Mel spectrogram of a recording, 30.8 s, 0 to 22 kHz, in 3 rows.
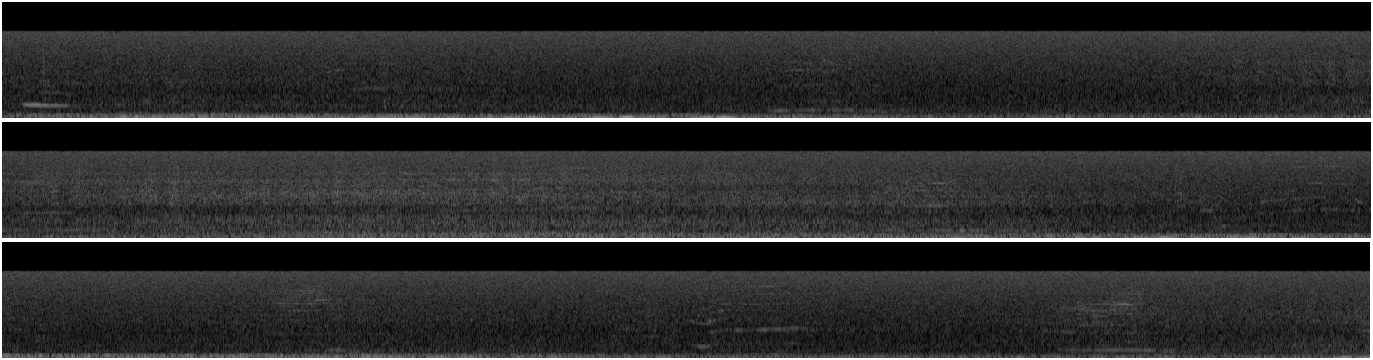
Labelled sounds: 2.6	2.9	humpback whale, 0.93 to 1.1 kHz
14.4	14.7	humpback whale, 1.0 to 1.1 kHz
22.7	22.9	humpback whale, 3.8 to 3.9 kHz
25.7	26.6	humpback whale, 0.93 to 1.4 kHz
28.5	29.0	humpback whale, 1.9 to 2.5 kHz

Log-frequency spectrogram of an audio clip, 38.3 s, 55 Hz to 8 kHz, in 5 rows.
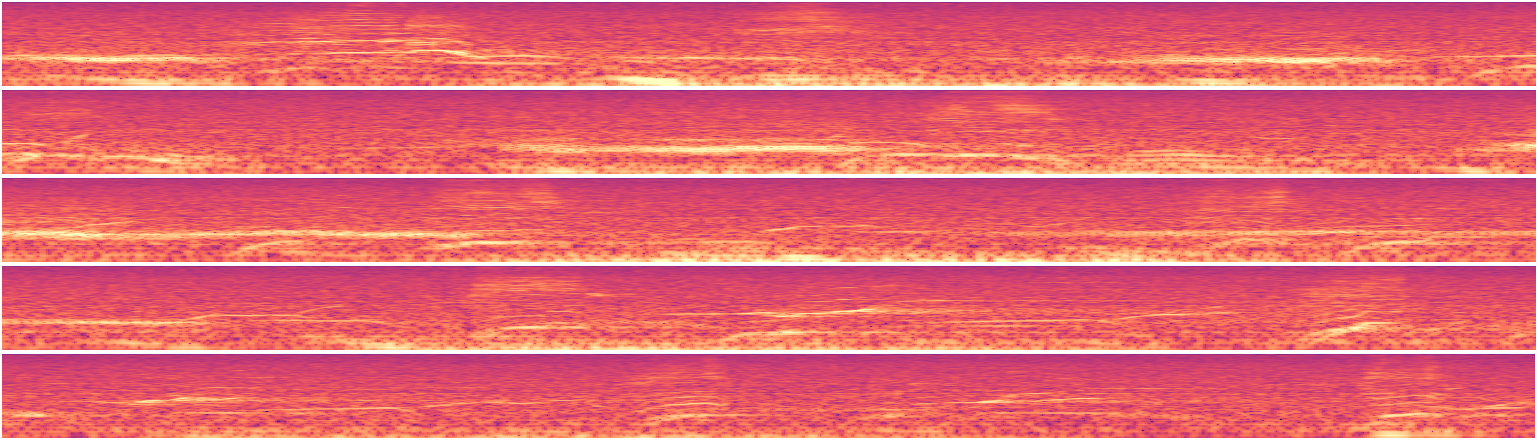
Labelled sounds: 1.5	2.2	humpback whale, 0.80 to 4.5 kHz
3.7	4.0	humpback whale, 1.3 to 1.7 kHz
12.4	12.9	humpback whale, 2.4 to 3.3 kHz
17.6	18.4	humpback whale, 0.96 to 2.0 kHz
21.5	21.8	humpback whale, 2.4 to 3.6 kHz
25.5	26.2	humpback whale, 1.2 to 2.8 kHz
27.5	27.8	humpback whale, 0.83 to 1.1 kHz
34.0	34.3	humpback whale, 2.4 to 2.7 kHz
37.5	37.8	humpback whale, 1.8 to 2.2 kHz

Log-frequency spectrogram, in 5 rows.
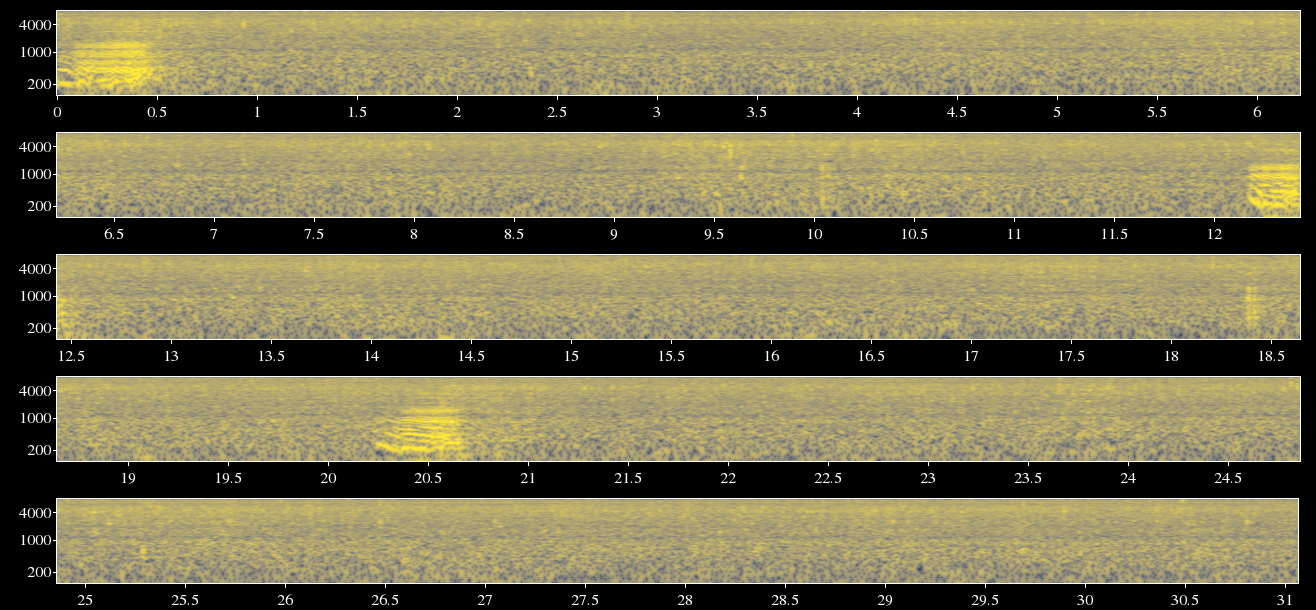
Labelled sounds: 0.2	0.5	croaking sound likely from a nearby submerged object, 2.8 to 2.9 kHz
20.4	20.7	croaking sound likely from a nearby submerged object, 1.3 to 1.6 kHz

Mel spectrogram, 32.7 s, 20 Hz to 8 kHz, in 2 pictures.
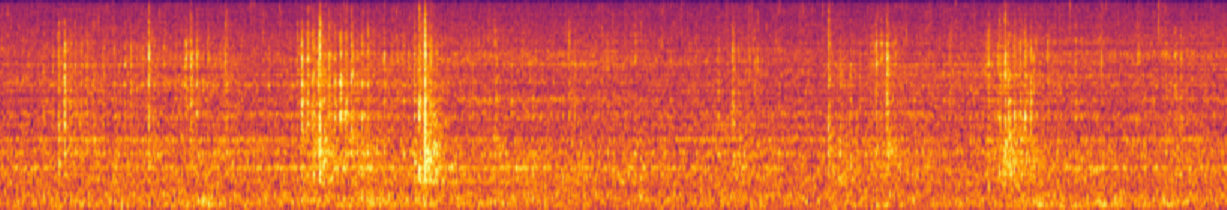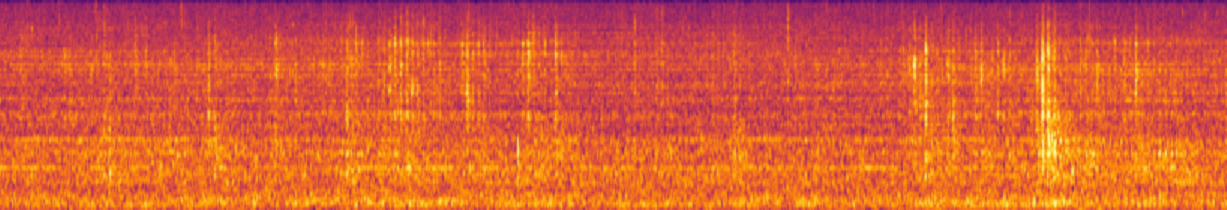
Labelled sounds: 12.0	12.3	vessel noise, 2.9 to 3.1 kHz

